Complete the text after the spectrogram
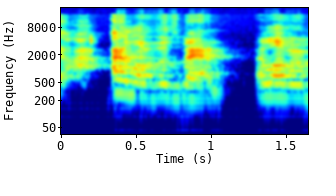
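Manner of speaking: plain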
